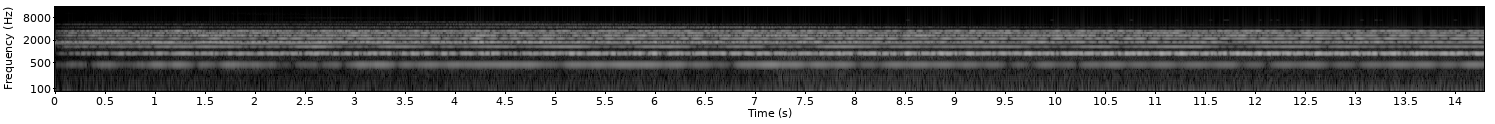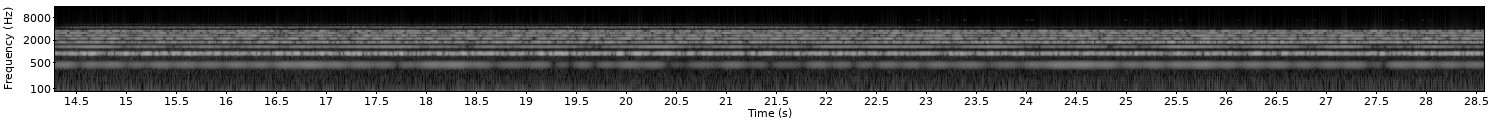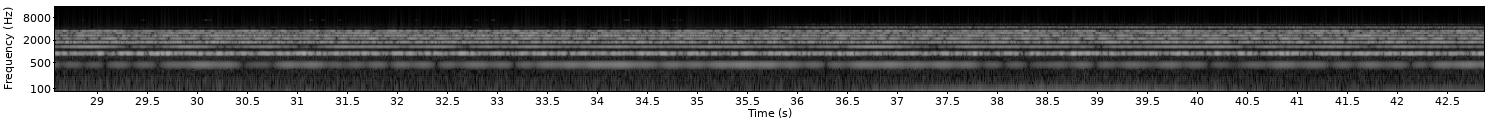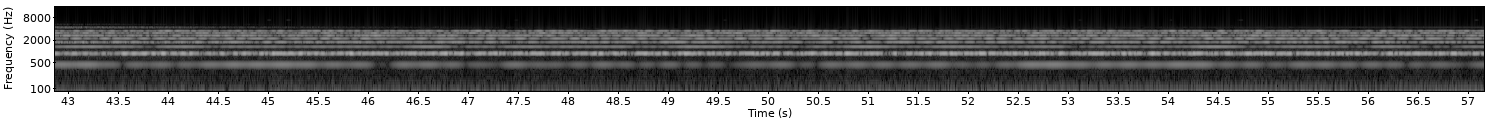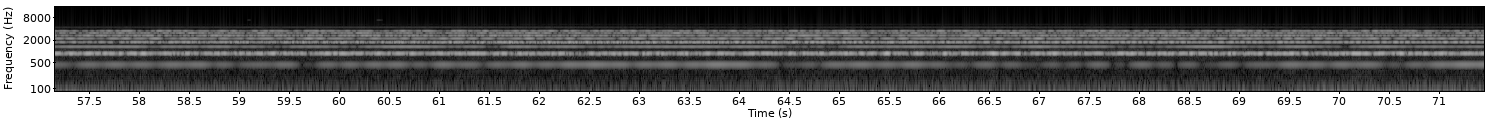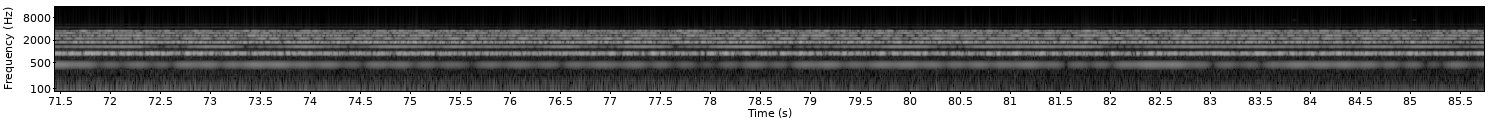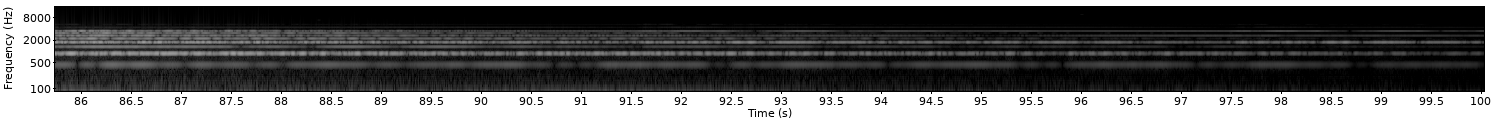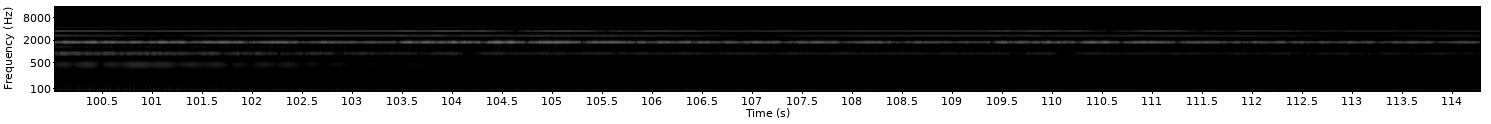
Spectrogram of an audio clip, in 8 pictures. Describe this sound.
LAYERS 016 - METALLIC DOOM OVERTUNES-94
AYERS 016 - METALLIC DOOM OVERTUNES is an extensive multisample package containing 128 samples. The numbers are equivalent to chromatic key assignment covering a complete MIDI keyboard (128 keys). The sound of METALLIC DOOM OVERTUNES is one of a overtone drone. Each sample is more than one minute long and is very useful as a nice PAD sound with some sonic movement. All samples have a very long sustain phase so no looping is necessary in your favourite sampler. It was created layering various VST instruments: Ironhead-Bash, Sontarium, Vember Audio's Surge, Waldorf A1 plus some convolution (Voxengo's Pristine Space is my favourite).
ambient, pad, multisample, drone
